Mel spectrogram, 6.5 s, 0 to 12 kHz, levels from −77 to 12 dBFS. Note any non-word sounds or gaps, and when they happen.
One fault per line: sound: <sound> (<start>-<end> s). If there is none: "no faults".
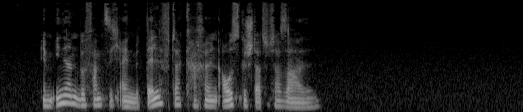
no faults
